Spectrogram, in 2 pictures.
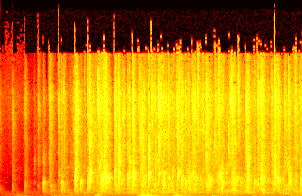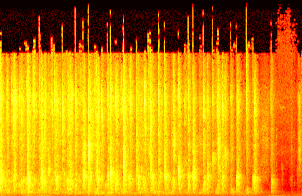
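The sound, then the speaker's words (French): An audience applauds steadily for about ten seconds at the start of a harp-and-clown concert show, a dense, even wash of many hands clapping that swells in quickly and tapers off at the end, with no talk over it. “Nous avons choisi cette forme de spectacle parce que c'est la seule où on est applaudi d'avance.”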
